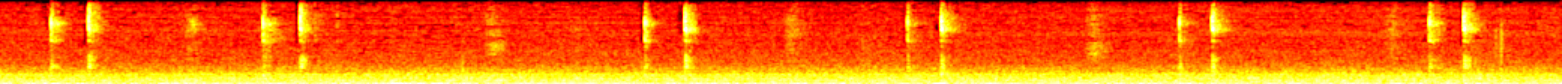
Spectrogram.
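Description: Faint, crisp mouse clicks tick out in a loose, steady rhythm of about a click a second over a soft room hum.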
